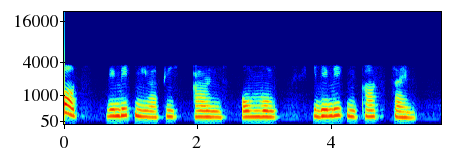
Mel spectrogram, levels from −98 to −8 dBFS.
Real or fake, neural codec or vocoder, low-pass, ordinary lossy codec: fake; autoencoder, 22.05 kHz, a latent of 192 numbers a frame, VITS, trained on one speaker; 3.6 kHz; none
